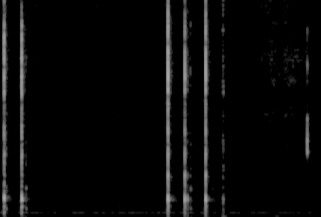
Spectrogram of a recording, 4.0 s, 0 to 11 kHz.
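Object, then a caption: Small frosted plastic box. A small, hollow, translucent frosted plastic box is held and tapped or clicked at the lid with the fingers. Six short, dry, hollow clicks centered around 900 Hz come as two quick taps, a pause, then four more, over a faint steady low hum. A tiny high tick follows near the end.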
